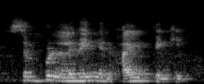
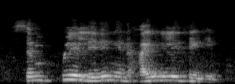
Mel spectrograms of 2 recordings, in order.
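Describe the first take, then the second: First: Said in the usual way. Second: "simply" and "highly" leaned on; stress on "simply" and "highly". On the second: Shown as a demonstration. Mocking the motto of ignorance, "simply" and "highly" stressed. Distorted motto contrasted with the real one.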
